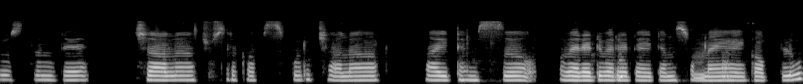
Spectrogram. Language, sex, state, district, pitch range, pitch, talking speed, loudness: Telugu, female, Andhra Pradesh, Visakhapatnam, 190-205 Hz, 195 Hz, 75 wpm, -18 LUFS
